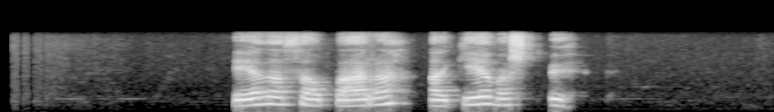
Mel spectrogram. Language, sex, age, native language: Icelandic, female, 50-59, Icelandic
